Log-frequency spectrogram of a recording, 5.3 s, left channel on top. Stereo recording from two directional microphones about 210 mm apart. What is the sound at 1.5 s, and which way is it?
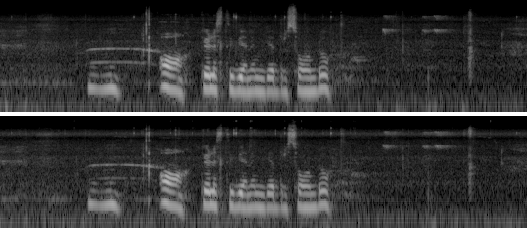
Speech, 5° left (ahead or behind).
